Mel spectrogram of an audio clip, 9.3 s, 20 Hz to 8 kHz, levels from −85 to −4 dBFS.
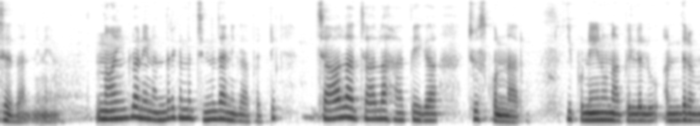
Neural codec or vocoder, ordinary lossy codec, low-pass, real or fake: none; none; none; real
